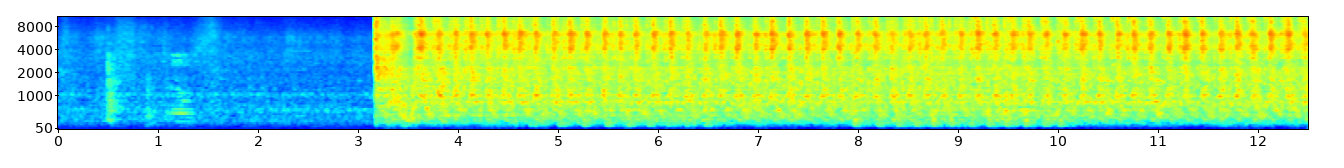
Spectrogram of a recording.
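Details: Carbureted engine cranked right after a fuel pump change; after a quiet pause the starter churns about three beats a second for nine seconds without firing; fuel confirmed reaching the carb, owner suspects plugged filter or carburetor.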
